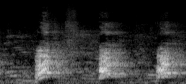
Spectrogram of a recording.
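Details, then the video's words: Leo, a German Shepherd, barks in the afternoon at a flock of sheep passing outside his home. Three loud, deep barks come about every 0.6 seconds, each short and forceful, with quiet background between them. "German Shepherd Barking"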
